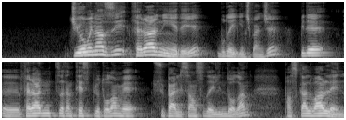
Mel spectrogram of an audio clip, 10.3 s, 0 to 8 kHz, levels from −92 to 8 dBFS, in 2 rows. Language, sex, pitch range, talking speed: Turkish, male, 115-170 Hz, 135 wpm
